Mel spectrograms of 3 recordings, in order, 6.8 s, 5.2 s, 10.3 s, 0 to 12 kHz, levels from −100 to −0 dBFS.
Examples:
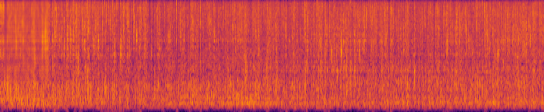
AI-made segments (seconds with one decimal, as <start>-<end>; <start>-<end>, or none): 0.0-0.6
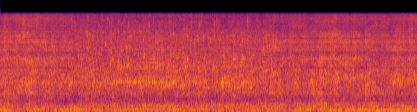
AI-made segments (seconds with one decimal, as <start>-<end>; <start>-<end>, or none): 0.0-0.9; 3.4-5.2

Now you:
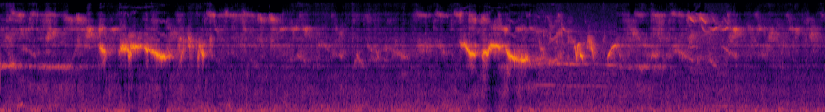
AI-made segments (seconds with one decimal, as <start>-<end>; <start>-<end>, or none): 0.0-6.7; 7.7-8.6; 9.1-10.3

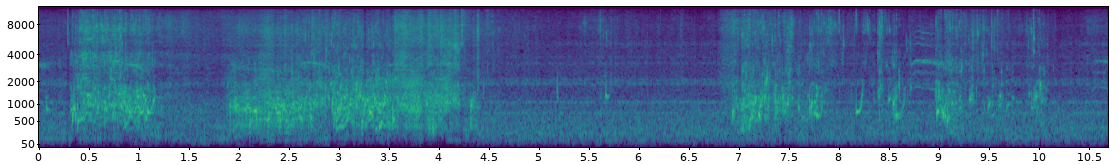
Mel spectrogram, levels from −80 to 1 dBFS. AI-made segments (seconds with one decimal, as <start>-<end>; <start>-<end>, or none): 1.2-2.6; 3.5-4.4

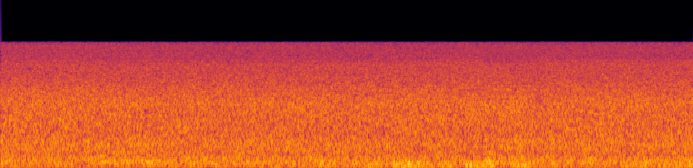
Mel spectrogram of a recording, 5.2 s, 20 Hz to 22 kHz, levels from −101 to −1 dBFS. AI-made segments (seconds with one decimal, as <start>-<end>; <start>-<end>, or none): 3.5-4.2

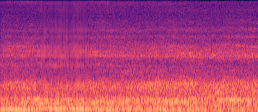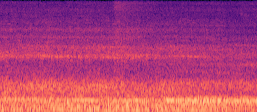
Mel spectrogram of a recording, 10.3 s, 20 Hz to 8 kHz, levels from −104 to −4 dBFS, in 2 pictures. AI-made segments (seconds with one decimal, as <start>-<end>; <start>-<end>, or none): 0.8-1.8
